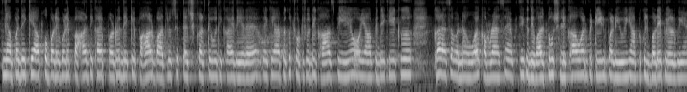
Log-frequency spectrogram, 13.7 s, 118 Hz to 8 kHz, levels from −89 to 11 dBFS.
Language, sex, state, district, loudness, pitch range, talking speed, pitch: Hindi, female, Rajasthan, Nagaur, -18 LUFS, 240-260 Hz, 265 wpm, 250 Hz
